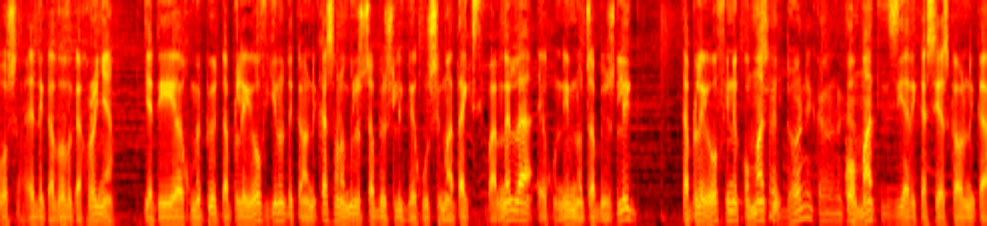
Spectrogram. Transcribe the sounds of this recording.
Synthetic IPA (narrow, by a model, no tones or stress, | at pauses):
t̪o̞sɐ̰end̪e̞kɐðo̞ðe̞kɐxɾo̞ɲɐ | ʝɐt̪ie̞xume̞piot̪it̪ɐpleio̞fʝino̞nd̪ekɐno̞nikɐsɐno̞milostot͡sɐbiozliɡe̞xunsimɐ̰t̪ɐci̥st̪i̥vɐ̰ne̞lɐʔe̞xunimnot͡sɐbiosliɡ | t̪ɐple̞io̞fine̞ko̞mɐt̪id̪nko̞mɐt̪it̪izðjɐðikɐsiɐskɐno̞nikɐ̰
